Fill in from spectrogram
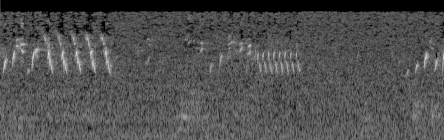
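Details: Spirited bitbita singing of a European goldfinch, no sound effects: fast repeated high trilled notes in tight runs, then a pause and a quicker buzzy trill, over low hiss.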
